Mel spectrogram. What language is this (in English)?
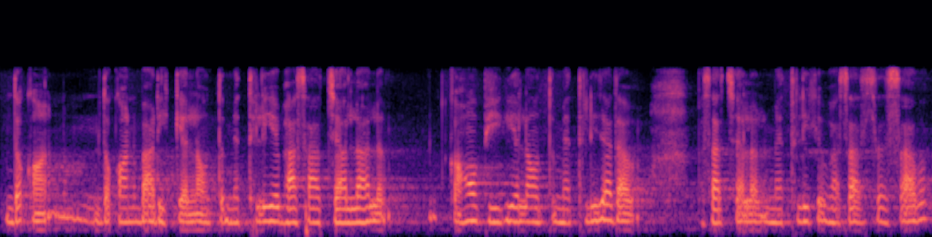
Maithili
